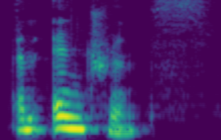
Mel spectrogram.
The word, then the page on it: an entrance: British English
